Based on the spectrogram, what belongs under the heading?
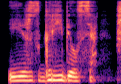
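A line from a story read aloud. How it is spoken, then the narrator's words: Whisper. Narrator (Russian): шепнула Анне Ирина Ивановна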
